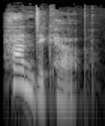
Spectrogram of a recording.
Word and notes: handicap: British English

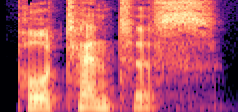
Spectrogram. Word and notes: portentous: British English

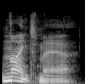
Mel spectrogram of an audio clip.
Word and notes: nightmare: British English

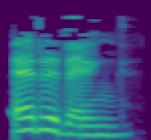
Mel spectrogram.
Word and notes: editing: British English

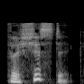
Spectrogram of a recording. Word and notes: fascistic: British English

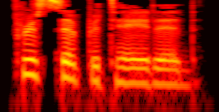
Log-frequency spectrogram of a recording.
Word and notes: precipitated: British English

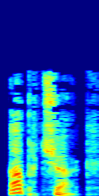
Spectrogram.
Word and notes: upchuck: British English

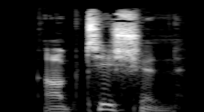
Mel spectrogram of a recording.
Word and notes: optician: American English

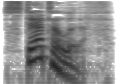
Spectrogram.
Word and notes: statolith: British English

